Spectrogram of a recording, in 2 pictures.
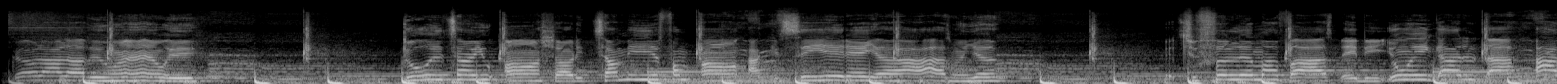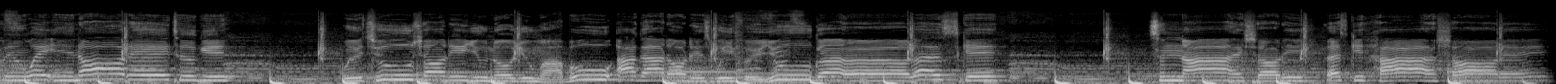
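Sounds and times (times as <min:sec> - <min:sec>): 
slowed reverb music: 0:00.0 - 0:31.1.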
